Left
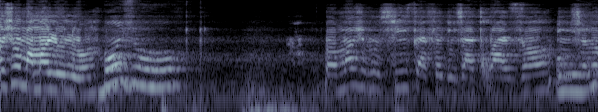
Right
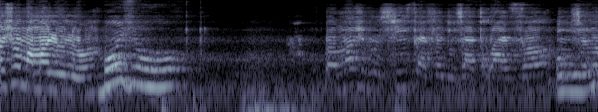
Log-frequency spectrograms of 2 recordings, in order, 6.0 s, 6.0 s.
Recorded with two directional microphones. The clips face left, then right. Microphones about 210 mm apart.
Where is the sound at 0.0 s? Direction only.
35° left (ahead or behind).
